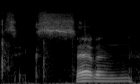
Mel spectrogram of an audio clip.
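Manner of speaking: slow whispered count under breath. Real, not acted.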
